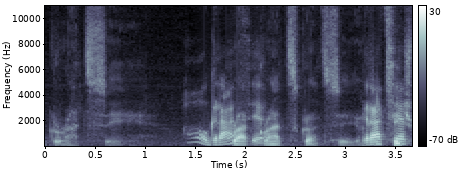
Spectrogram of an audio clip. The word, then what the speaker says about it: grazie: Grazie. You have Grazie to teach me a little better pronunciation.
